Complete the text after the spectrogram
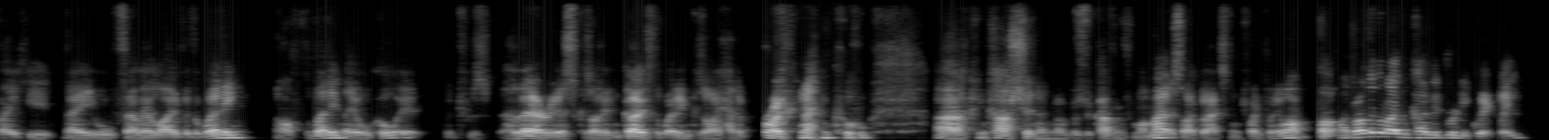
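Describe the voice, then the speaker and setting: A man talks casually to his livestream audience, rambling and halting as he restarts his sentences. His voice is a little congested from a sniffle. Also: mid-range voice. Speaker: sports channel host.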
